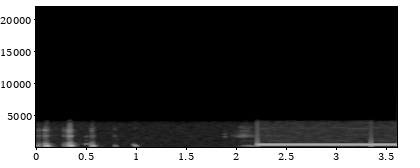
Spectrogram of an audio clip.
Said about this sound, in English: So we're dialing live, and here we go. We can see if we can get the phone to ring. One ringy dingy.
